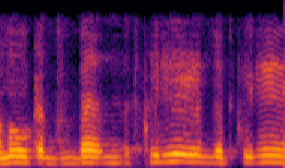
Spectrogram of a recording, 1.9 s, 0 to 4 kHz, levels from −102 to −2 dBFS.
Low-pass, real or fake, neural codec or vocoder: 3.6 kHz; fake; codec, 32 kHz, 1.9 kbps, SNAC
